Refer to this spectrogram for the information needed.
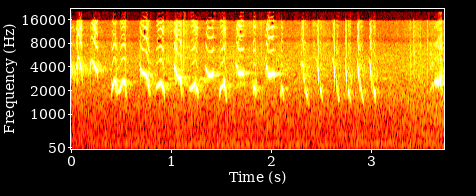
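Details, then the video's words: Greater green leafbird singing to trigger song in other leafbirds: rapid, bouncy sequence of sweeping whistled notes, about three per second, shifting into sharper, clipped chips near the end. "PANCINGAN CUCAK IJO AGAR CUCAK IJO LAIN CEPAT GACOR"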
